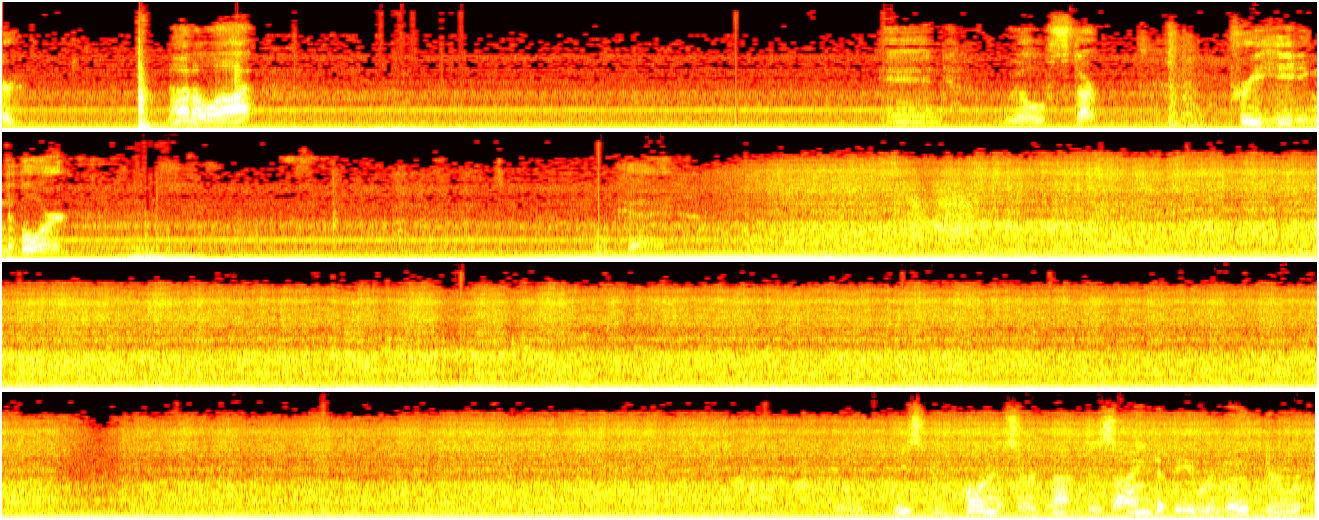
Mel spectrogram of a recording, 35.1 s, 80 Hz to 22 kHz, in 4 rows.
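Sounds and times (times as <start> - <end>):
low steady hum: 0.0 - 35.0
hot air blower rushing: 13.7 - 35.0.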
